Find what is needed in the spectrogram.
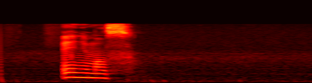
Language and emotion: Russian, neutral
